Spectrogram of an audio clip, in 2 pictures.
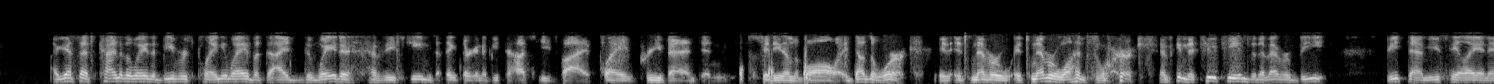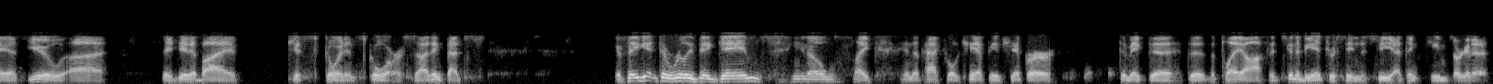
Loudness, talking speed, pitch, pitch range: -17 LUFS, 215 wpm, 110 Hz, 100-135 Hz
